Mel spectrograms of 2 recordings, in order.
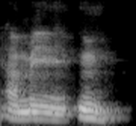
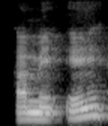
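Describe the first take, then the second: First: Ameé then hummed nasal mm; negated with nasal mm. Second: Said in the usual way. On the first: Shown as a demonstration. Teacher shows negation: ameé then nasal mm. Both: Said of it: "le pongo la mm nasal".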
